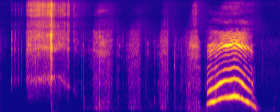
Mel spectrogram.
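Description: Crunchy food bitten and chewed in a few crisp crunching bursts, followed by a drawn-out hummed vocal sound that rises and then falls in pitch.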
